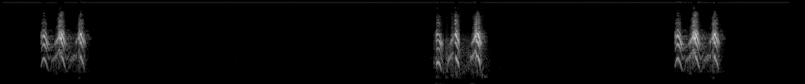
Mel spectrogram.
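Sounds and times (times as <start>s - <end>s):
little owl calls: 0.4s - 1.0s, 4.3s - 5.0s, 6.8s - 7.4s.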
